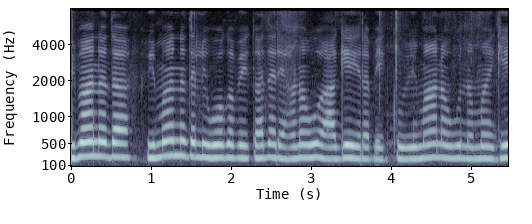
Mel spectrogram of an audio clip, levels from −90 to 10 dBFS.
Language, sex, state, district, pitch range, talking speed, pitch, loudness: Kannada, female, Karnataka, Raichur, 225-250 Hz, 100 wpm, 235 Hz, -15 LUFS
